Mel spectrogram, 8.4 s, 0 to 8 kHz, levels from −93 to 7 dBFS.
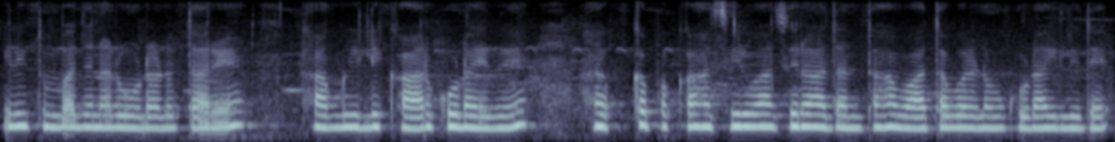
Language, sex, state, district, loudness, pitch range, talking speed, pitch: Kannada, female, Karnataka, Raichur, -23 LUFS, 205-230 Hz, 130 wpm, 220 Hz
